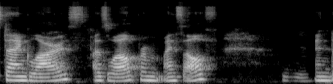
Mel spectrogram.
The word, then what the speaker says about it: Danglars: I just said it's Danglars as well from myself. And I think it's Danglars. I don't think you pronounced the S.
